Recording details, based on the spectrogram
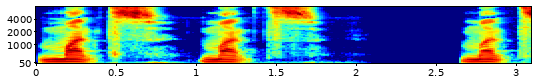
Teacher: I'm pulling my tongue in and making an S sound when I say the plural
